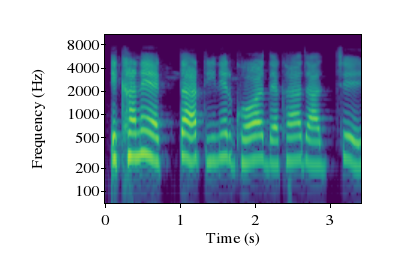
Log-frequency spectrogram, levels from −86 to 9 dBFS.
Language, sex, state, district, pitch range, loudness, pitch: Bengali, female, West Bengal, Cooch Behar, 240-265 Hz, -14 LUFS, 255 Hz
